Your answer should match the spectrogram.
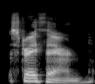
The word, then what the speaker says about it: Strathairn: How do you pronounce his last name? Strathairn.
